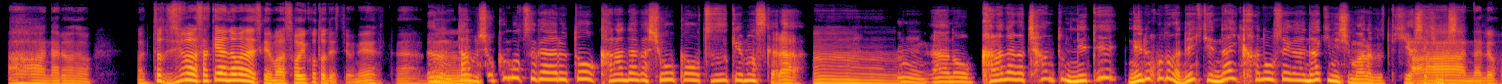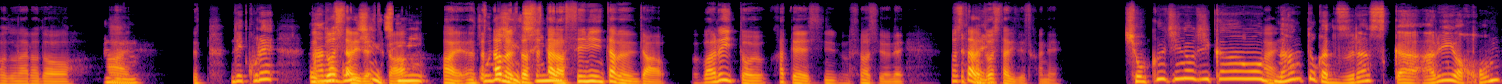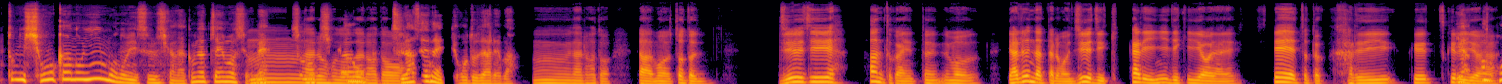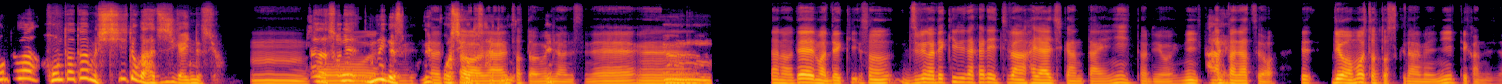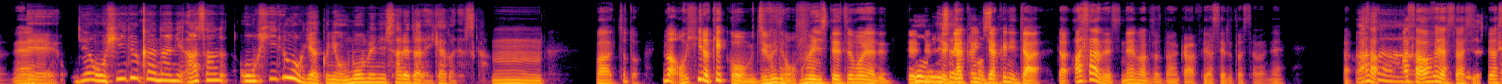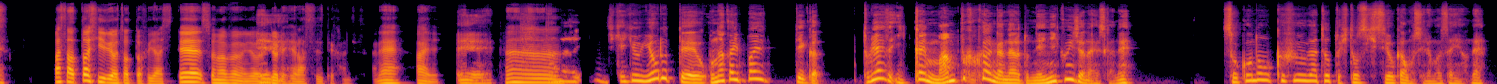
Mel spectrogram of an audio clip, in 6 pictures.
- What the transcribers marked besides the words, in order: other background noise
- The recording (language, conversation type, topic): Japanese, advice, 日中のエネルギーを維持するにはどうすればいいですか？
